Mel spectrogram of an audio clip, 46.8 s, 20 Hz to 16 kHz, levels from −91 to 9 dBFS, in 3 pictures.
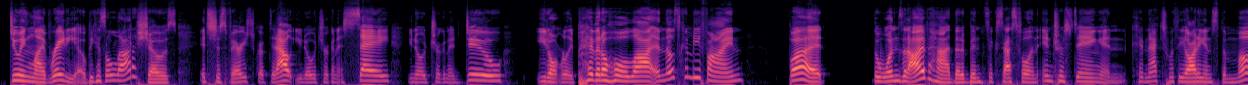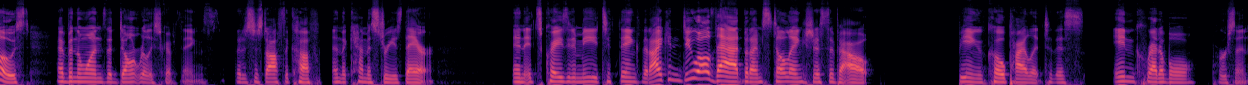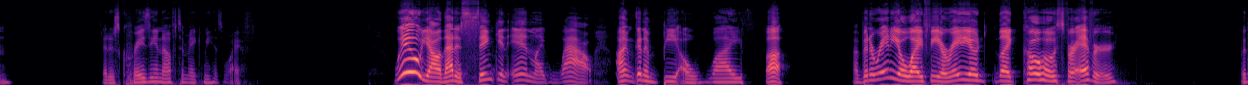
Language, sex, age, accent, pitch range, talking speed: English, female, 20-39, American, 155-210 Hz, 175 wpm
